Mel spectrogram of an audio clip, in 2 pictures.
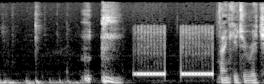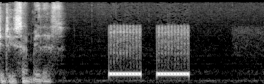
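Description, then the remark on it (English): A steady electronic ringback tone of an outgoing phone call to Australia purrs in two double bursts with a pause between, clear on the line, after a man speaks briefly at the start. “I'm phoning Australia.”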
